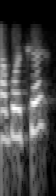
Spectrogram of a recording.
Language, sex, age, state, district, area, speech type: Odia, female, 45-60, Odisha, Boudh, rural, conversation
